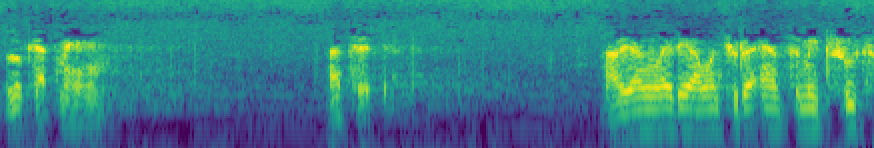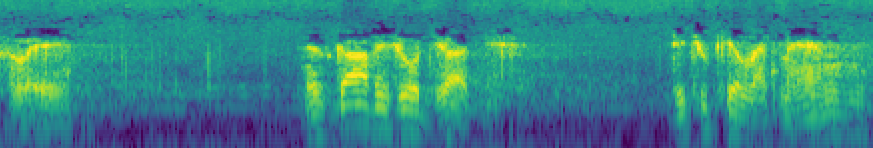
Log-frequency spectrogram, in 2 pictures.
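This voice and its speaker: An actor playing a shrewd, self-assured defense attorney in an old-time radio detective drama, speaking with wry, commanding polish. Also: male voice, fairly low pitch, lively intonation, measured pace, pauses often. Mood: stern, commanding. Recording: muffled, noisy old radio recording.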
